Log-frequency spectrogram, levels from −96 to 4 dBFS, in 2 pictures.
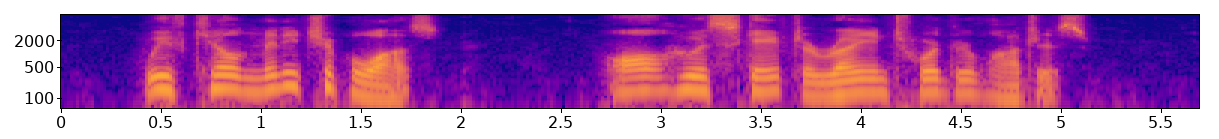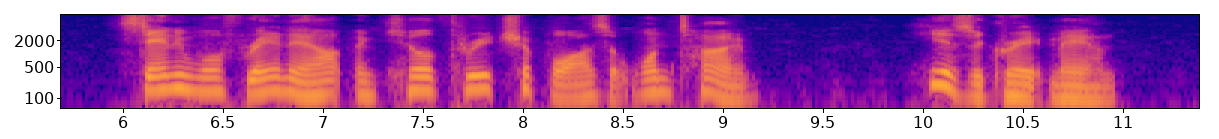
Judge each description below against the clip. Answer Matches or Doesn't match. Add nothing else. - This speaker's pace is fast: Doesn't match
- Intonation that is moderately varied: Doesn't match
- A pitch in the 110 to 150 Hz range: Matches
